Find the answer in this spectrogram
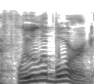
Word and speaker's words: Flula Borg: I said the name wrong or not, but Flula Borg? Is that right? Uh let's see here. Yeah, Flula Borg.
